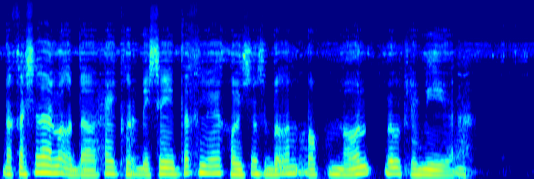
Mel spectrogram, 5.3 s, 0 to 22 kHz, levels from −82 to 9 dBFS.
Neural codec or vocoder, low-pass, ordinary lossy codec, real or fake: codec, 44.1 kHz, 1.7 kbps, Pupu-Codec; none; none; fake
